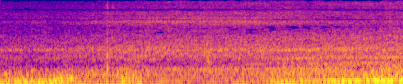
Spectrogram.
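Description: Low, uneven rumble of wind buffeting a phone's microphone outdoors, with faint background hiss.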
